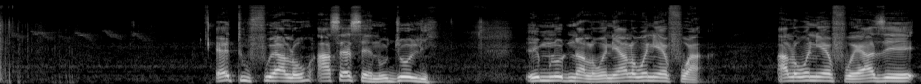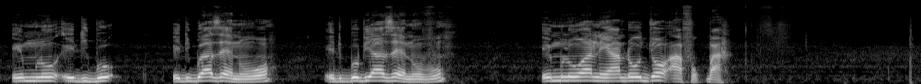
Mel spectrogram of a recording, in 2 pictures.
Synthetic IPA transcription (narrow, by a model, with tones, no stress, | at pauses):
ɛ˦tu˨fu˦a˨lʊ˨a̰˨sɛ˦sɛ˨nʊ̃˨d͡ʒo˦li˨ | e˦mũ˦lo˦dʊ˨n˨ã˨lʊ˨wʊ˦nɪ̃˦a˦lʊ˦wʊ˦nɪ̃˦ɛ˨fʊ˨a̰˨ | a̰˨lʊ˨wʊ˦nɪ̃˦ɛ˨fʊ˨ɛ˨a˨zɛ˦e˦mu˦lo˦˨ɡ͡bo˦ | e˨di˨ɡ͡bo˦a˦zɛ˨nʊ̃˨wɔ˦ | e˨di˨ɡ͡bo˦bi˦a˦zɛ˨nʊ̃˨vʊ˦ | e˦mu˦lo˦wa˦nɪ̃˨a˨dʊ˦ʊ˦d͡ʒɔ˦ʔa˨fʊ˨k͡pa̰˨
